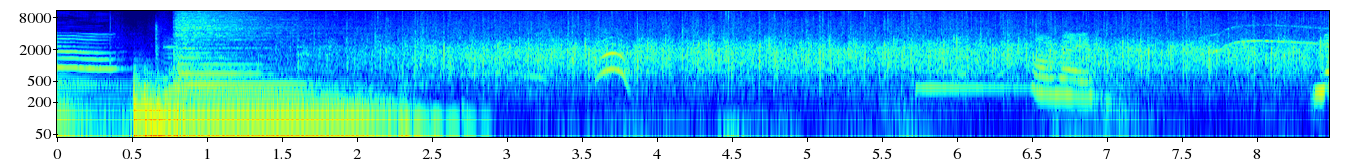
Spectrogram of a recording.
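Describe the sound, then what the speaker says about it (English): Concert audience at a jazz show in a loud burst of applause that fades into steady, dense clapping, with a few cheers and whistles rising over the crowd. "Merci pour votre aide avec les claps."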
